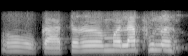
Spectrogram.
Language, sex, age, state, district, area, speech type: Marathi, female, 30-45, Maharashtra, Wardha, rural, conversation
